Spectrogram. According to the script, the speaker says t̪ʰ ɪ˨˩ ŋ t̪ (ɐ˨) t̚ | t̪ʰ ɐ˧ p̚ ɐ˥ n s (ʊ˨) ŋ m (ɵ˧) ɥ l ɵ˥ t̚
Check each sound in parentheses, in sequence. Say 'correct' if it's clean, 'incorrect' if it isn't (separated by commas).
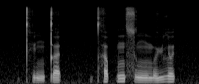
incorrect, correct, incorrect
